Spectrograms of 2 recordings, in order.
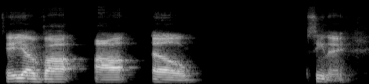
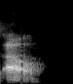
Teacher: when they say a and el, they just smash together. They make one word out of it, and that word is al.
